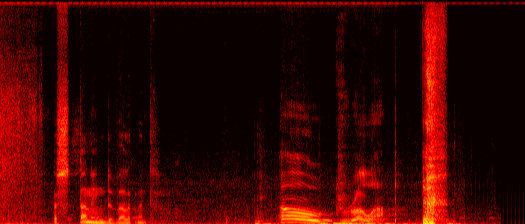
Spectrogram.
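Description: An older man speaks with a scornful tone.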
